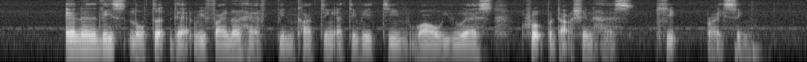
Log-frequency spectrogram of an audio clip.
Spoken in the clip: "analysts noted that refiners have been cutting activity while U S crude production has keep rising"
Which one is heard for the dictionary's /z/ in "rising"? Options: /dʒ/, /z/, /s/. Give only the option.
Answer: /s/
